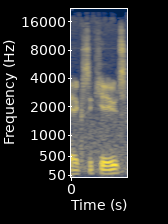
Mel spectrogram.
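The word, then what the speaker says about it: Exeggcute: how you say it gured my first shiny execute and then got one this morning which is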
